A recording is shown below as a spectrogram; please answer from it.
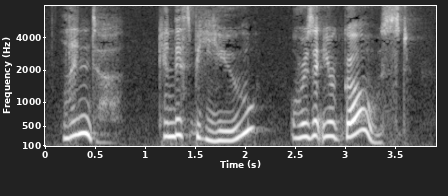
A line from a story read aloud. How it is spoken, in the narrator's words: She in utter astonishment exclaimed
